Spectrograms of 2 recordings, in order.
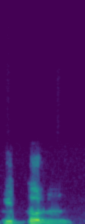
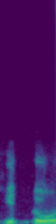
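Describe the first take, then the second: First: The word ends with an n sound. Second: The word ends with a vowel, no n. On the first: The speaker calls it right. "pakai tanwin" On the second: The speaker calls it wrong. "bukan kitu"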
